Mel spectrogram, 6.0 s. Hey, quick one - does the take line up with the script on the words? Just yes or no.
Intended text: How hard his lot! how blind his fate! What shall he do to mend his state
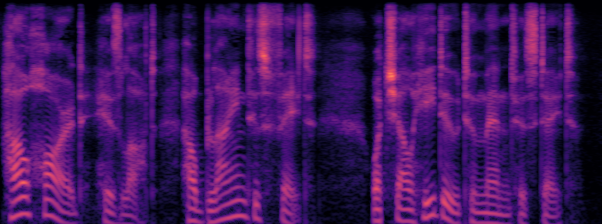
yes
